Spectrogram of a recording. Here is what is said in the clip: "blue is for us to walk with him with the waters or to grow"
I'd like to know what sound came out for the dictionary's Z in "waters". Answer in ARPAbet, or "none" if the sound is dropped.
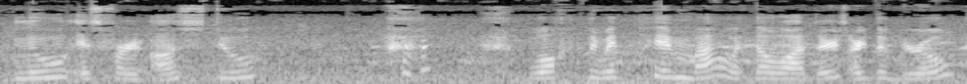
S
